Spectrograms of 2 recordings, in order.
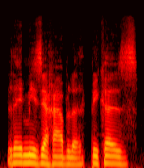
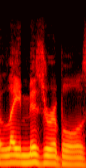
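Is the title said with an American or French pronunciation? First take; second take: French; American. First: It is said with a French-style pronunciation. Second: It is said with an American-style pronunciation.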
